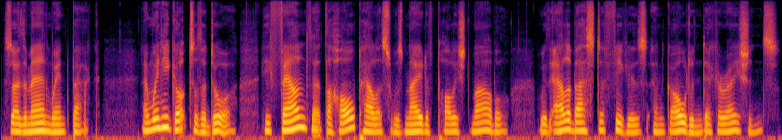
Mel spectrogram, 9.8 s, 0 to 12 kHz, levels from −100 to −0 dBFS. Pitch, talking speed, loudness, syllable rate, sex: 150 Hz, 180 wpm, -18 LUFS, 5.2 syllables/s, male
